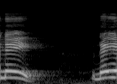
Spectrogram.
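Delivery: ordinary delivery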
